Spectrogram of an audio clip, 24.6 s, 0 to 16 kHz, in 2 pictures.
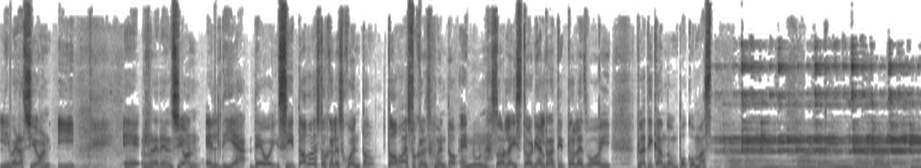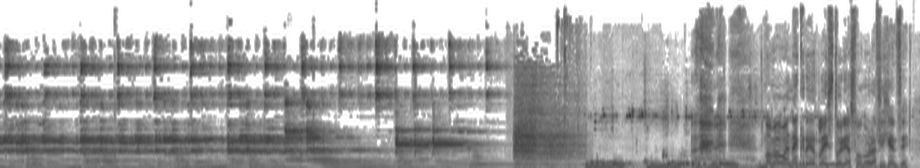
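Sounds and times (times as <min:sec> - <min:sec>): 
speech: 0:00.0 - 0:12.5, 0:20.1 - 0:24.5
tonal music: 0:09.5 - 0:21.4
pigeon cooing: 0:20.1 - 0:22.2
laughter: 0:21.4 - 0:22.4.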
